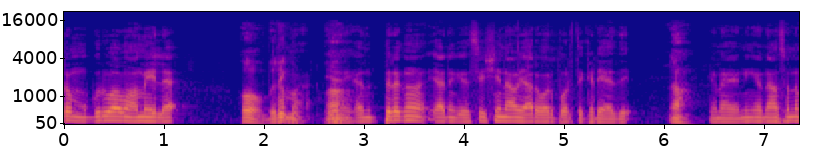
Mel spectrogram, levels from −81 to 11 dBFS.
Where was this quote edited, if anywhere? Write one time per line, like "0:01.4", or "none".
none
